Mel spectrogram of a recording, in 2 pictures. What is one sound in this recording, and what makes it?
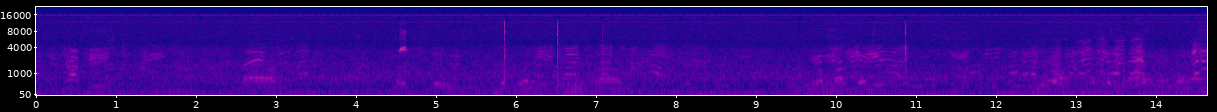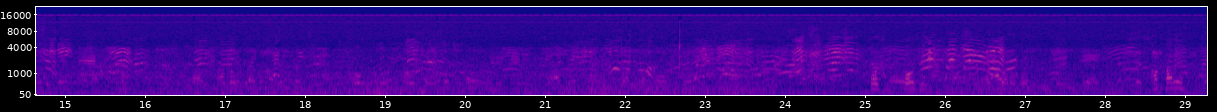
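Spectators on the sidelines shout and cheer throughout, outdoors.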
